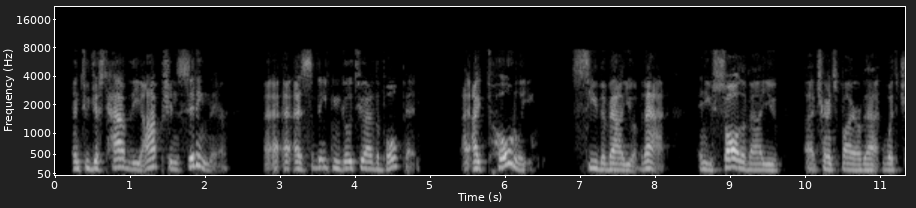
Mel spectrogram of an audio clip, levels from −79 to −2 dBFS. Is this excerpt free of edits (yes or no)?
yes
